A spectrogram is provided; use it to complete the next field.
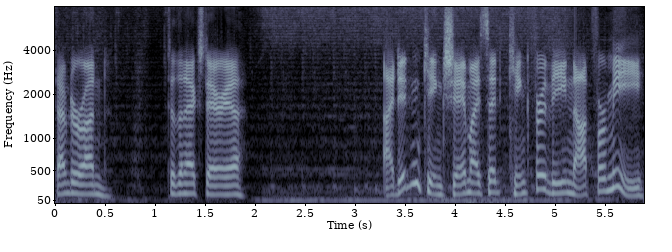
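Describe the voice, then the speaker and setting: A man with an American accent and fairly high pitch, lively intonation, a fairly slow pace with long, frequent pauses, very even loudness, and music in the background. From US South. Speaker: VTuber streamer. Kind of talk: live gameplay stream chat. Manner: animated.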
